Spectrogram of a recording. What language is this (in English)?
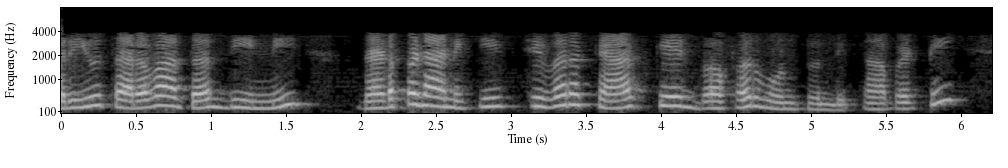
Telugu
